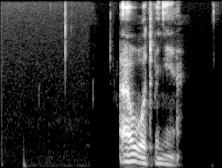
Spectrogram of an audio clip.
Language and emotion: Russian, neutral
